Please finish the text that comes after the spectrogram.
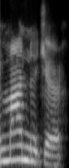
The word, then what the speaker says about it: manager: But when when it becomes when you add the suffix e r and it becomes a noun and it has three syllables we tend to stress the first syllable. So the second and the third syllables the vowels in there tend to be reduced. So we say manager manager manager.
